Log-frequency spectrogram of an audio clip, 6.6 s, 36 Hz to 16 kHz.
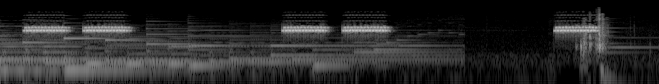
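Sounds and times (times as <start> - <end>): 
soft music: 0.0 - 6.5
telephone ringing with electronic trills: 0.2 - 1.4, 2.8 - 4.0, 5.6 - 6.2
phone pickup click: 5.6 - 6.2.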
